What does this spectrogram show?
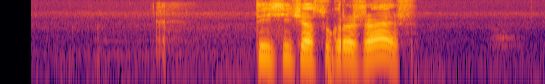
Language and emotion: Russian, angry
